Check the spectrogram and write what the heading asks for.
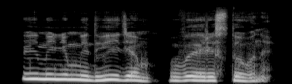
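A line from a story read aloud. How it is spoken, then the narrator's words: Menacing. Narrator (Russian): грозно говорит тот, что выше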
